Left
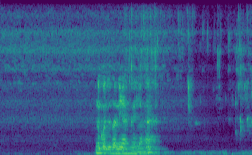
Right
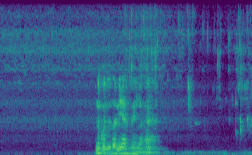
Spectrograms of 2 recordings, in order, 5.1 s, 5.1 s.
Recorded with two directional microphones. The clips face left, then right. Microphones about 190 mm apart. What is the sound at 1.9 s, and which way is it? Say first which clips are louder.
Speech: right 1 dB; 5° right (ahead or behind).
